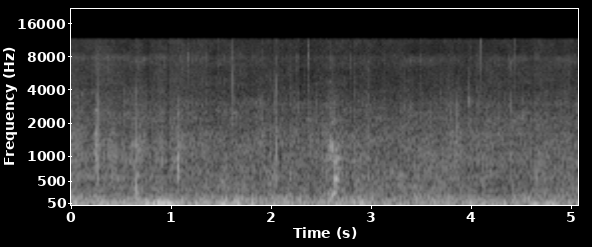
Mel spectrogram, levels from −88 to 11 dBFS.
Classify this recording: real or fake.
fake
